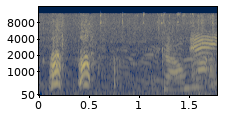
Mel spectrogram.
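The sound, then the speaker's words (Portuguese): A dog barks twice in quick succession, loud, and a moment later a person starts talking. “Ei, é seu cachorro?”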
